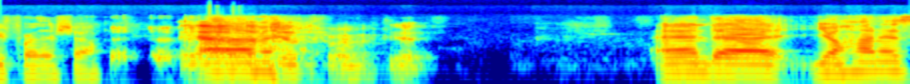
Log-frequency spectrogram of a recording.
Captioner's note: laughing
